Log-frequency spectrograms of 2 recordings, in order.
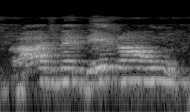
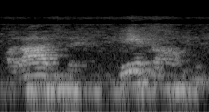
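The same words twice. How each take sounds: First: High, loud declamation; emphatic repeat. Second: Said in the usual way. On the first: Acted. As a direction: proclaim it forcefully, pitch raised. Repeated line, escalated for effect. (ऊँचे स्वर में ज़ोरदार उद्घोष)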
